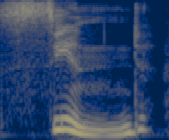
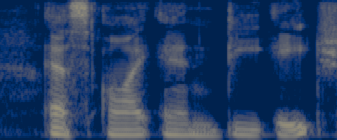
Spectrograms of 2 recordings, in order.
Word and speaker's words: Sindh: The area, which is called Sindh, S-I-N-D-H, and so there's one of those aspirated D's for you, Sindh.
